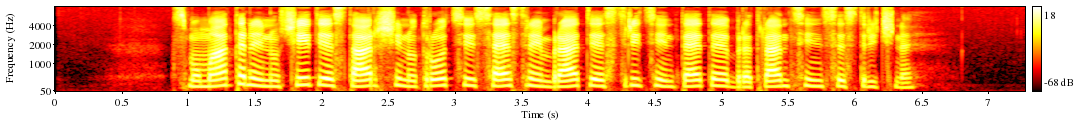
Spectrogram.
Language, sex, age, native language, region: Slovenian, female, 30-49, Slovenian, Central Slovenia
